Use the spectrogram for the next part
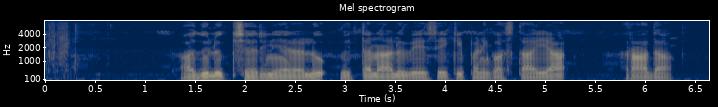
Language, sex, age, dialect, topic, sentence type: Telugu, male, 18-24, Southern, agriculture, question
